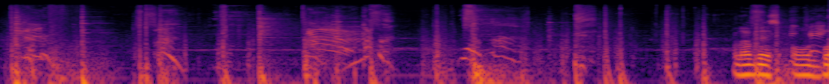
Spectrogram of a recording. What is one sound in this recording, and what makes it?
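Punches and kicks land with sharp thuds in a fight.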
